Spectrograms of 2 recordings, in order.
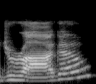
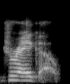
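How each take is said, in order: First: The name is said with an Italian pronunciation. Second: The name is said with an American pronunciation. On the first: This is the original form of the name. "it should be Drago. It's Sicilian" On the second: This is how the family says the name now. "three generations of Rochesterians have made it into Drago"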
